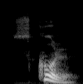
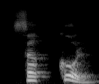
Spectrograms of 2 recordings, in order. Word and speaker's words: school: Nah, ini satu suku kata karena pengucapannya hanya sekali school gitu ya. Dia enggak bisa kita paksa jadi dua kali pengucapan jadi school ya. Dia harus tetap school ya. Enggak bisa kita jadi dua suku kata.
